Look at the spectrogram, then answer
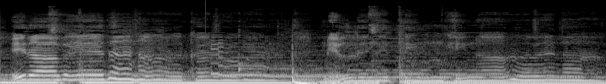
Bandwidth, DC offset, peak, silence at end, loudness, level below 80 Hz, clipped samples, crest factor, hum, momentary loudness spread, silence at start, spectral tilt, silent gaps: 11.5 kHz; under 0.1%; 0 dBFS; 0 s; -15 LUFS; -16 dBFS; under 0.1%; 12 dB; none; 4 LU; 0 s; -8 dB/octave; none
